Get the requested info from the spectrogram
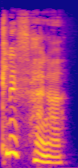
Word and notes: cliffhanger: British English

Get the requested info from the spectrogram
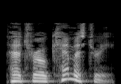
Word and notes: petrochemistry: British English

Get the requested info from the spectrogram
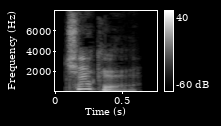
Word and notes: chequer: British English

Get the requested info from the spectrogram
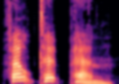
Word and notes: felt-tip pen: American English

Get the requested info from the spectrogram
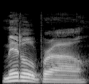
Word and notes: middlebrow: American English

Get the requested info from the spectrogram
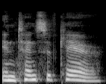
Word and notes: intensive care: American English

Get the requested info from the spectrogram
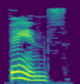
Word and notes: veins: British English

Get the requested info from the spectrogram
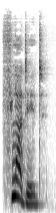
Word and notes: flooded: British English

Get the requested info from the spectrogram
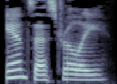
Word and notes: ancestrally: British English

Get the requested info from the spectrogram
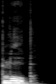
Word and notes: blob: British English

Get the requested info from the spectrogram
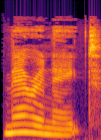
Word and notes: marinate: British English

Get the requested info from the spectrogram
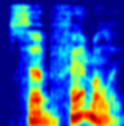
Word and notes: subfamily: British English

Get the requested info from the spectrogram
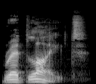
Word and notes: red-light: British English

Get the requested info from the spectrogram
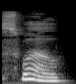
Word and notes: swirl: British English

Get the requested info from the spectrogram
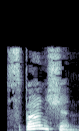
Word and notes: sponsion: British English

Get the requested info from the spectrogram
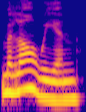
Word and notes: malawian: British English

